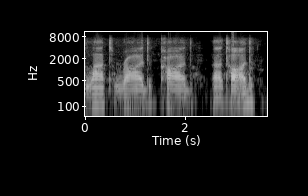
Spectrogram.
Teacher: words like lot and rod are pronounced with an unrounded vowel. So we have unrounded vowels here.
